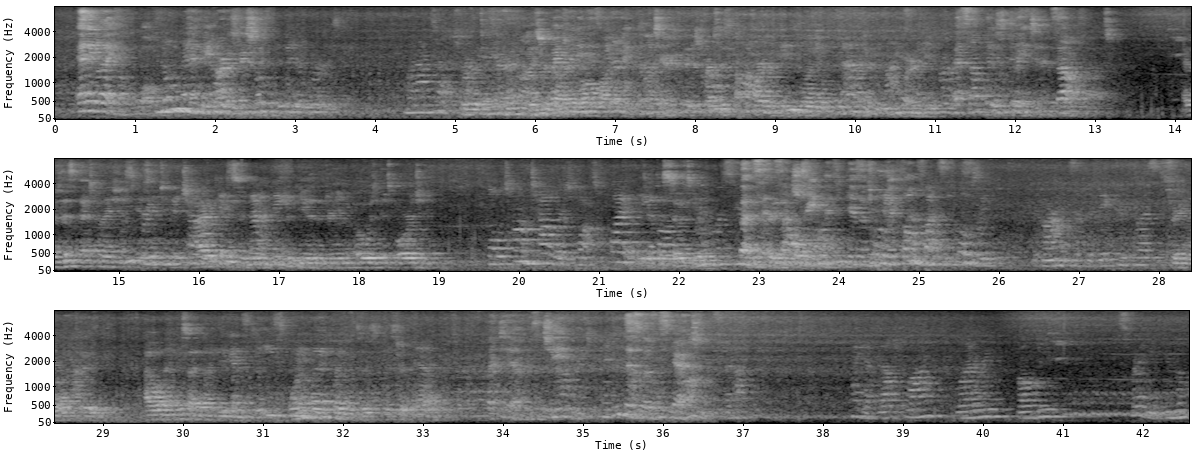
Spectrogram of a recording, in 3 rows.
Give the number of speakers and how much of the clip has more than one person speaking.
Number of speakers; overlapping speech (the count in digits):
4, about 47%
